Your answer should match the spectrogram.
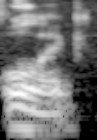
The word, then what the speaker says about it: Oleg: and me love him it's okay could you pronounce your name for the record please it's Oleg o-l-e-g and then last name uh the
